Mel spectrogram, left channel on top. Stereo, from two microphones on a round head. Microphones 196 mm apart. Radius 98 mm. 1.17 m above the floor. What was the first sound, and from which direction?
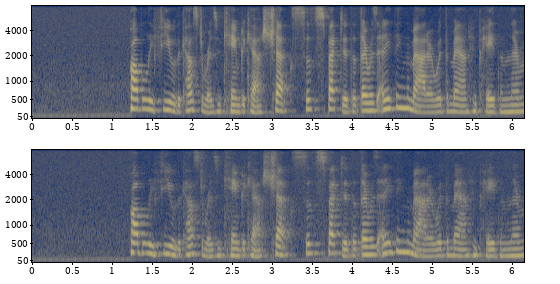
A woman speaking, 50° left (ahead or behind).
